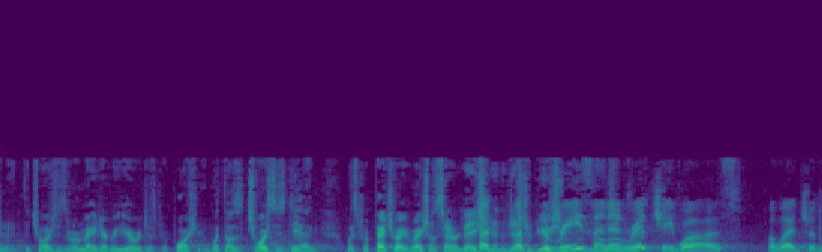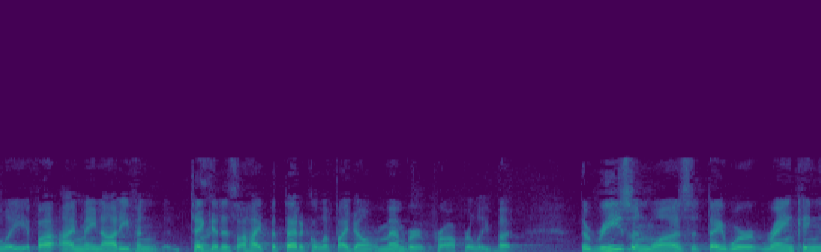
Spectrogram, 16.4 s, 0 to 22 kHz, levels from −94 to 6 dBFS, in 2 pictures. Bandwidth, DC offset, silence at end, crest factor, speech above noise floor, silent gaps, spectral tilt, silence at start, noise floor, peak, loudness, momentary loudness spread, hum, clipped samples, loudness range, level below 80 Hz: 8.4 kHz; under 0.1%; 0 s; 20 dB; 29 dB; none; -6 dB/octave; 0 s; -66 dBFS; -18 dBFS; -38 LUFS; 9 LU; none; under 0.1%; 4 LU; -76 dBFS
